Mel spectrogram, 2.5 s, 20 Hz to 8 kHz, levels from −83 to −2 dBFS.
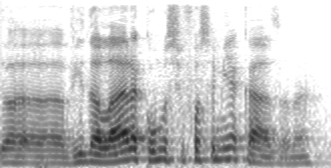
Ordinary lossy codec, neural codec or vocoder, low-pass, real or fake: none; none; 7.2 kHz; real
